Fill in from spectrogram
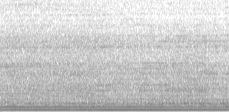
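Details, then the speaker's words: Router in the jig fitted with an upcut spiral bit that lifts dust up and out of the cut: steady, clean high hum holding pitch without bogging or chatter; the bit cuts freely, unlike the clogging flush trim bit. "An upcut spiral bit is much better suited to this task because it lifts the dust up and out of the cut so the bit can cut more efficiently."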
